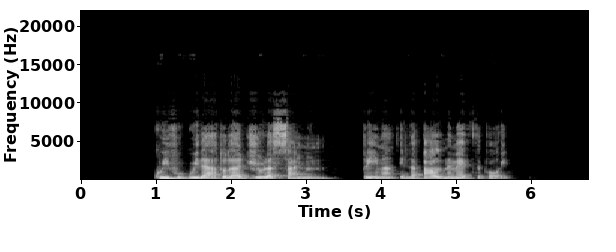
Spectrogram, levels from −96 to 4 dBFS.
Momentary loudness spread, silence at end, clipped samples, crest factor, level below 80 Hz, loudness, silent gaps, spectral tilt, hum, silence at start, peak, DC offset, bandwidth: 12 LU; 1.1 s; under 0.1%; 18 dB; -56 dBFS; -19 LUFS; 3.55-3.75 s; -5 dB/octave; none; 1 s; -2 dBFS; under 0.1%; 9.4 kHz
